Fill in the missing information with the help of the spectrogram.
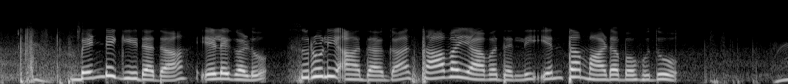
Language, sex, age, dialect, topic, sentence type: Kannada, female, 46-50, Coastal/Dakshin, agriculture, question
